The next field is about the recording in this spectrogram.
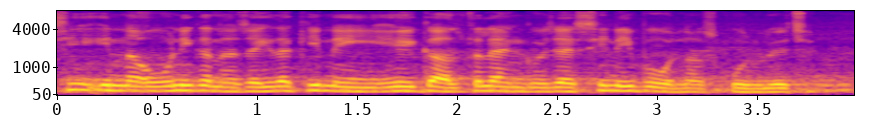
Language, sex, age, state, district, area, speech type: Dogri, male, 18-30, Jammu and Kashmir, Udhampur, rural, spontaneous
